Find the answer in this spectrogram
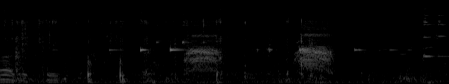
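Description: Short pitched animal calls, two of them about a second apart in the second half, with faint thin bird chirps in between and a lower call at the start.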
